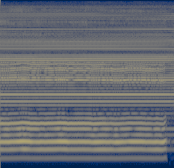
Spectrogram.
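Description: A voice sings exactly in tune with a sustained equal-temperament C note, the two harmonic tones blending into one smooth, steady drone without beating, loud and close, ending abruptly after about three seconds.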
